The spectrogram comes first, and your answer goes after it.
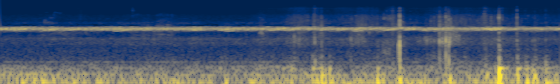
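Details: Spring peepers calling out back at a blueberry farm: a dense, unbroken high-pitched ringing chorus holds steady throughout, over low rumbling background noise with a few soft knocks and taps near the end.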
